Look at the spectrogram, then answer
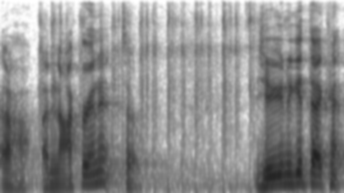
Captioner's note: knocking sound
